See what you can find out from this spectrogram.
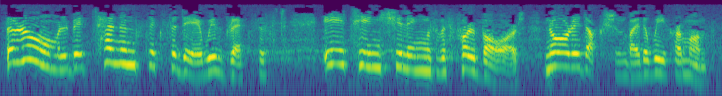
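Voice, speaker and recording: A woman's voice: on the high side, expressive, normal speed, lightly acted. An actress playing a tiny, eerie old Irish landlady with a brusque, questioning lilt in a radio drama. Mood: sharp, inquisitive. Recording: noisy narrow-band old radio broadcast.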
